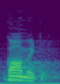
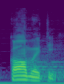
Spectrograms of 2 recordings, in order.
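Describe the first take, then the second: No difference in how they are said.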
